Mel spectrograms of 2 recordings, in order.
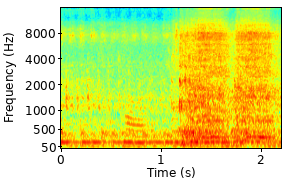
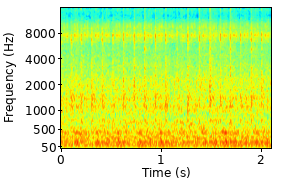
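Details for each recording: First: Honda Grazia BS4 scooter after the spark plug was tightened: the engine blips up cleanly from a steady idle with no rattle or knock. Normal, smooth rev. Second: Honda Grazia BS4 scooter idling with its covers off: quick, even ticking knock over the engine note, steady with speed; owner ruled out the timing chain. Loose spark plug leaking compression.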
